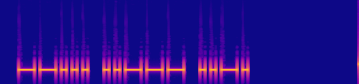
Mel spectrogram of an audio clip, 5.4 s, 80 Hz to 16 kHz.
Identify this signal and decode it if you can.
Morse code, heard as a keyed tone, about 15 wpm, 700 Hz. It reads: 72F
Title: Practice QSO - Exchange 2 - Info - 15wpm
